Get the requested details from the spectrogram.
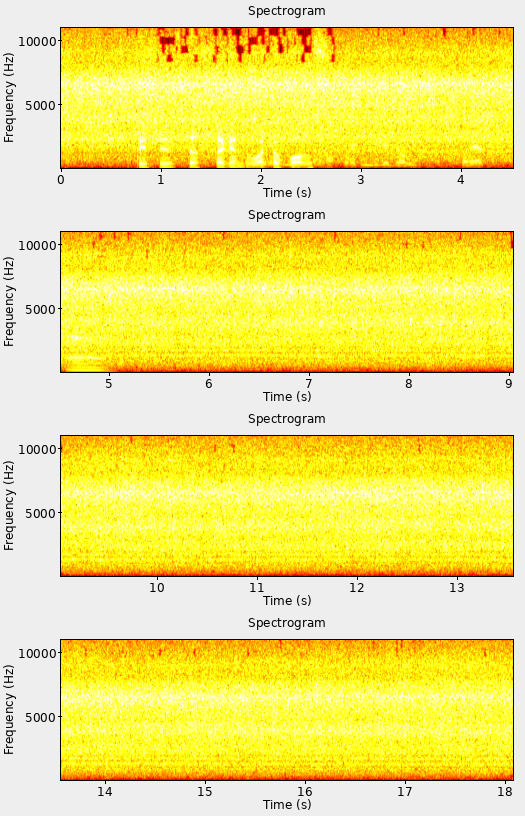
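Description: A small waterfall splashes steadily into a pool.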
